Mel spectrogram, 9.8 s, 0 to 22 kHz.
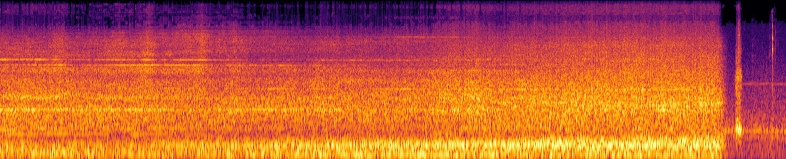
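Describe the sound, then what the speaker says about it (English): Avro Arrow jet engines run at a loud, sustained roar before takeoff. The roar holds steady for about nine seconds, then drops away abruptly near the end. "Avro Tower, we're lit up, ready for takeoff in about 30 seconds."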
